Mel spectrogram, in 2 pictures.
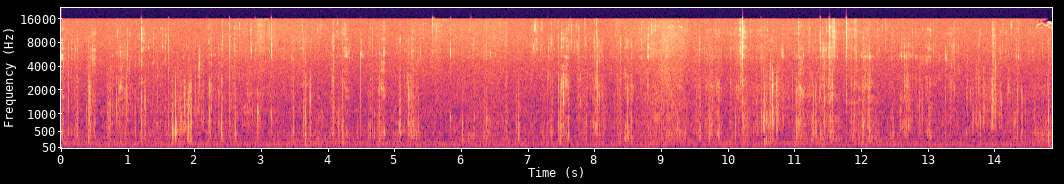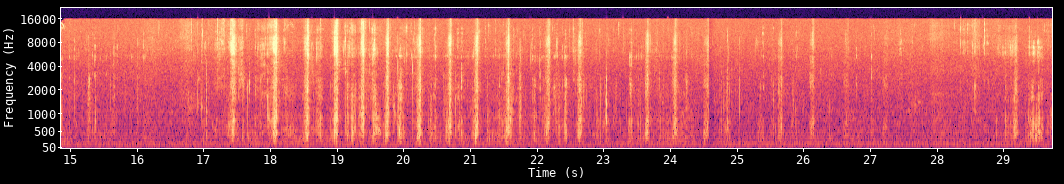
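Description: Close-miked chewing of seared bonito, white rice and raw shredded cabbage and green onion, with wet mouth sounds and sharp crunches. The crunching grows dense and loud for several seconds a little past the middle, then thins out again.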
